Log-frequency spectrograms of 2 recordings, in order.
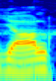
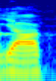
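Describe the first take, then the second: First: The L sound is pronounced. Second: The L sound is left out. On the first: The speaker calls it wrong. "इसे याल्क नहीं पढ़ेंगे" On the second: The speaker calls it right. "याक पढ़ेंगे"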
